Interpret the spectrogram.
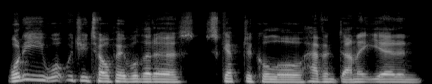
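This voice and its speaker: A man's voice: medium pitch, fairly quick, a little mellow. A man hosting a casual interview, asking informal questions and chiming in with short agreeing replies. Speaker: interviewer, host.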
